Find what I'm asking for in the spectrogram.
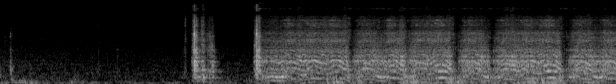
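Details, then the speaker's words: Carburetted 1988 Subaru Brat/Brumby cranked after the distributor cap was cleaned: a fast, slightly uneven churn, never catching. The owner suspects low compression, no tester on hand; testing later confirmed it was down on compression. "It's definitely not happy. I'm starting to seriously think we're down on compression here, but I don't have my compression tester with me."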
